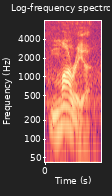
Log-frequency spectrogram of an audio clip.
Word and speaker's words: maria: the plural form is Maria spelled like the name but pronounced differently m a r i a Maria and these are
